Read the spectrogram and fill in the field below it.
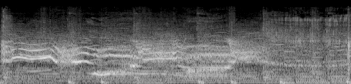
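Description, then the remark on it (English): A loud, sustained human scream with wavering pitch rings out over a rhythmic, thumping music track, the voice straining and sliding across several seconds. “And then I'll do the scream live.”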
